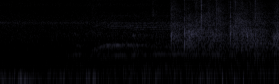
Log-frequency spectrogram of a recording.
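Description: Near-silent pause with a faint steady hum, then from about two and a half seconds in a faint wash of scattered audience clapping.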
